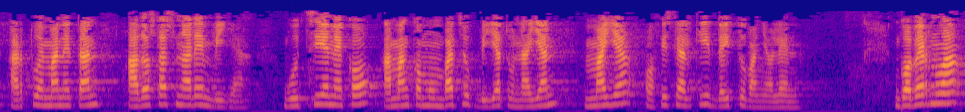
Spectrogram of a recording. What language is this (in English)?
Basque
